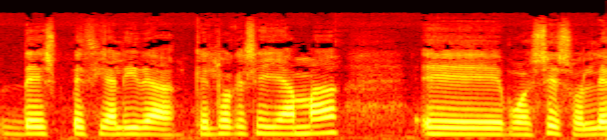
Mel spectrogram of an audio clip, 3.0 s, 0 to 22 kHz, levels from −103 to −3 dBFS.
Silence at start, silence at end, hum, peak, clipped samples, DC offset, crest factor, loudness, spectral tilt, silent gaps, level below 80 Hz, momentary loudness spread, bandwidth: 0 s; 0 s; none; -4 dBFS; under 0.1%; under 0.1%; 16 dB; -20 LUFS; -3.5 dB/octave; none; -56 dBFS; 4 LU; 15 kHz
